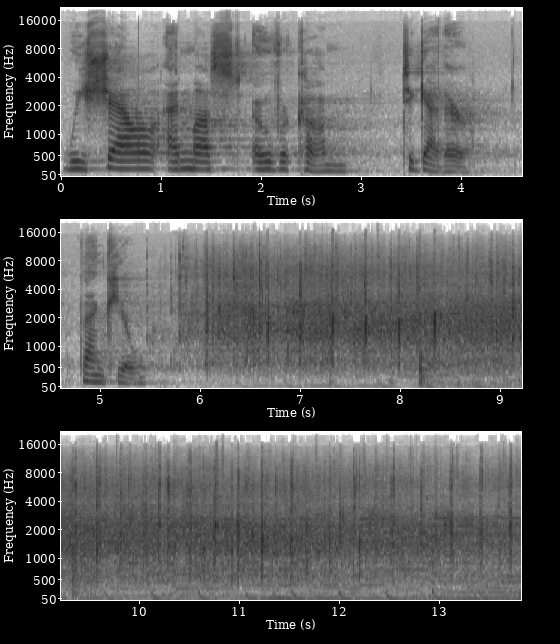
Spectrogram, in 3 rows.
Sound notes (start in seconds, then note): 5.5 audience clapping; 10.4 light upbeat music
